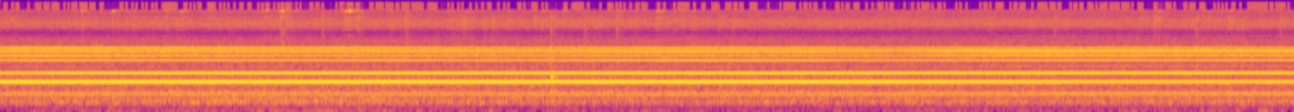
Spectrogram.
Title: Mikuni heater wont start?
